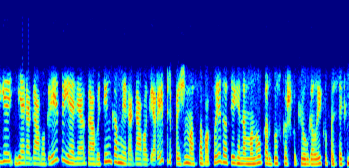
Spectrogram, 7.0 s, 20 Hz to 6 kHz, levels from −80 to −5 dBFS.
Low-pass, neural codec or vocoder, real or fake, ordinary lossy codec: 5.4 kHz; none; real; AAC, 48 kbps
